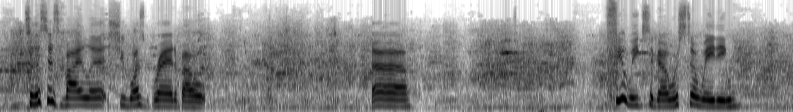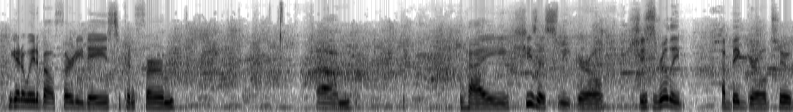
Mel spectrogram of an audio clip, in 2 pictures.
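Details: Several six-week-old Great Dane puppies protest through their first bath with loud, repeated yelping cries, bursts of harsh, wavering whines following one another almost continuously.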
